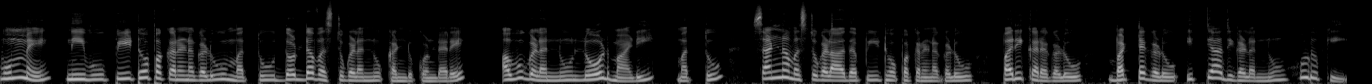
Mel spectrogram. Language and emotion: Kannada, neutral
